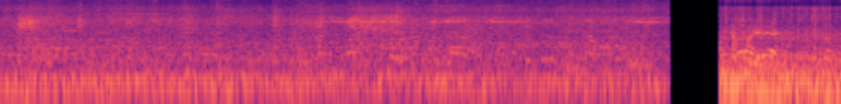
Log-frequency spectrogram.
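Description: Voices of people talking in the background over a steady low outdoor rumble. Near the end the sound cuts out for about half a second, then comes back louder, with closer talk and the same rumble.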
